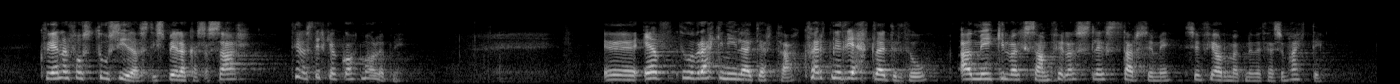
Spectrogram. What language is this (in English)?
Icelandic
